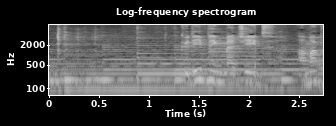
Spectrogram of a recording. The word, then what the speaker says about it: Majid: good evening majid am i pronouncing your name correctly it's the question i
